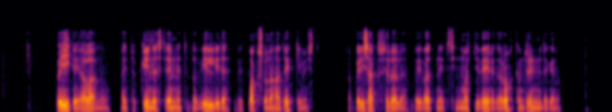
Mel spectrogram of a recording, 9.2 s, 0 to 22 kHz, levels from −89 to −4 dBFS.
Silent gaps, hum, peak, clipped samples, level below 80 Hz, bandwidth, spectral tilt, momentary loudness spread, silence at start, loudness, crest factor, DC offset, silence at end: 1.67-1.80 s, 4.78-5.17 s; none; -12 dBFS; under 0.1%; -66 dBFS; 8 kHz; -4.5 dB/octave; 14 LU; 0.85 s; -32 LUFS; 22 dB; under 0.1%; 0.8 s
